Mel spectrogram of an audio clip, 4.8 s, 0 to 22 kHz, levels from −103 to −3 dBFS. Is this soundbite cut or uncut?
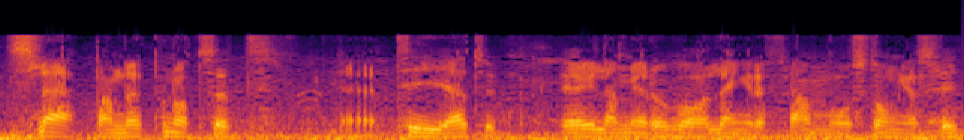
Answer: cut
